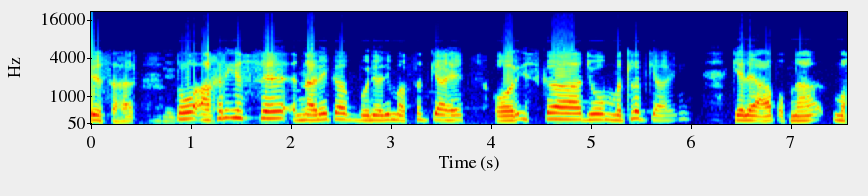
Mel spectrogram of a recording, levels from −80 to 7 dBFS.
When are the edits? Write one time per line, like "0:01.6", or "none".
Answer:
0:06.3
